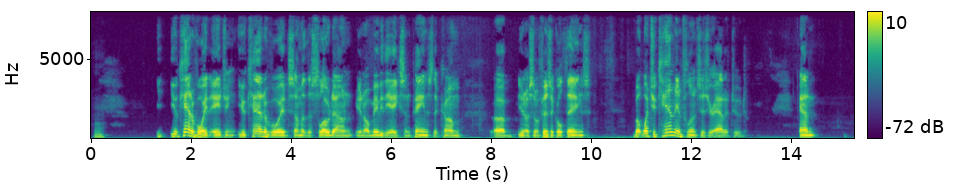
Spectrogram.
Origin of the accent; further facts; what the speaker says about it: Southern California, United States; also born or lived in Westchester, Los Angeles; growing up in Southern California.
